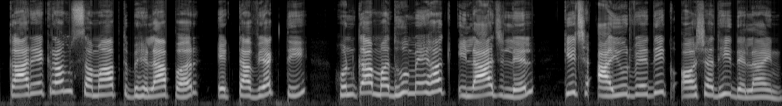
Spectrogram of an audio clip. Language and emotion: Maithili, neutral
